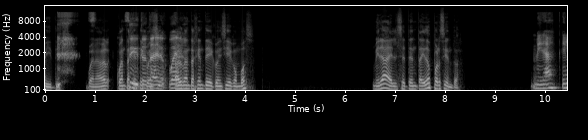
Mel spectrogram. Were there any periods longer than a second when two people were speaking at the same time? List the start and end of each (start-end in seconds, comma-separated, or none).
1.6-3.0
